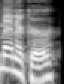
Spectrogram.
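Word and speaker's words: Manacher: we'll talk about it sam meniker although it's pr it's spelled m-a-n-a-c-h-e-r that well that's actually the correct spelling sam manniker versus hi lee now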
